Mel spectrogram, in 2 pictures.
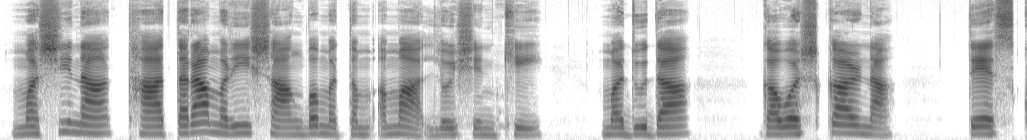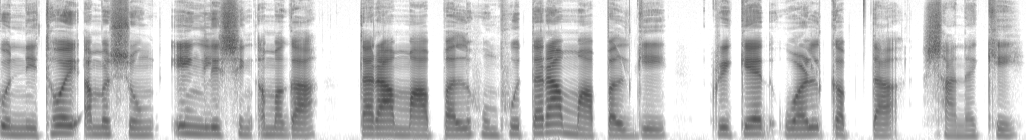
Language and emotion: Manipuri, neutral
